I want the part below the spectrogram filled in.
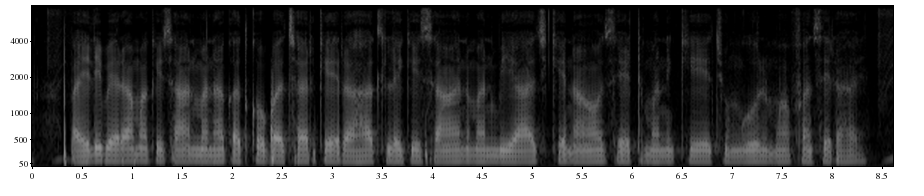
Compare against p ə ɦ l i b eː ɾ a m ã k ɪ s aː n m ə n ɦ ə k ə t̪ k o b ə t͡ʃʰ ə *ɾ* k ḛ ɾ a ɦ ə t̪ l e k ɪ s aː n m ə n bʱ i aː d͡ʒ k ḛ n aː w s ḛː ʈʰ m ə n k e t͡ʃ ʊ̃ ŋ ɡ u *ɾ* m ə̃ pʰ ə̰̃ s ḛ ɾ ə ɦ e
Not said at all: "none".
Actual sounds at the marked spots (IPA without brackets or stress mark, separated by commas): ɾ, l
